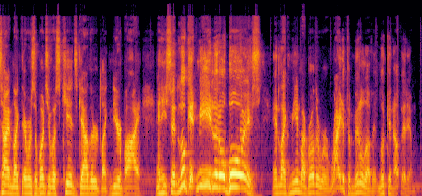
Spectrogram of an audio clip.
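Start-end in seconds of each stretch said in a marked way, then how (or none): 3.6-5.2 very high, loud, slow drawn-out yell. Recalling a man addressing a group of gathered kids; retelling a loud yell. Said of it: "yelling in a loud voice".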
